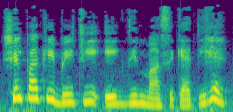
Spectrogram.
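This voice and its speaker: A woman's voice: on the high side, very animated, normal speed, darkish tone, breathy edge. A woman narrating a scripted cartoon moral story.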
